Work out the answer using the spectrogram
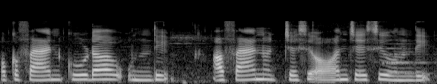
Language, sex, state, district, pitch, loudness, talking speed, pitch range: Telugu, female, Telangana, Hyderabad, 215 Hz, -18 LUFS, 135 wpm, 200-225 Hz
